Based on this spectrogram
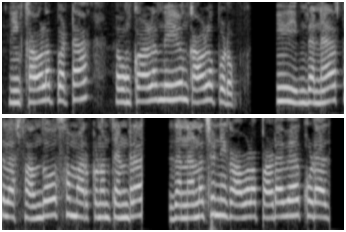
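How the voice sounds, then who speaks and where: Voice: very high voice, level tone, normal speed, fairly bright tone, dry recording, clean studio sound. A fierce cartoon mother-in-law. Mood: soothing. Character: fierce protective middle-aged mother-in-law. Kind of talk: cartoon voice acting.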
